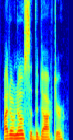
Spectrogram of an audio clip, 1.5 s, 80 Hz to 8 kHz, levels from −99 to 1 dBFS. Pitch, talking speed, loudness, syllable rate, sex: 170 Hz, 245 wpm, -16 LUFS, 5.9 syllables/s, female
